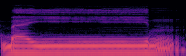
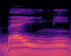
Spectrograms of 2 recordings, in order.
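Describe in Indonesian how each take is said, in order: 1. Kata ini berakhir dengan huruf nun mati, tanpa harakat. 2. Kata ini berakhir dengan vokal i pendek. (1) "kita baca bain" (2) "Jangan dibaca baini baru berwakaf"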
